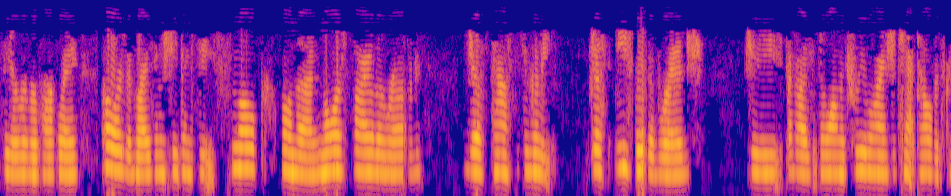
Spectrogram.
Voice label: Waverly Fire, dispatch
